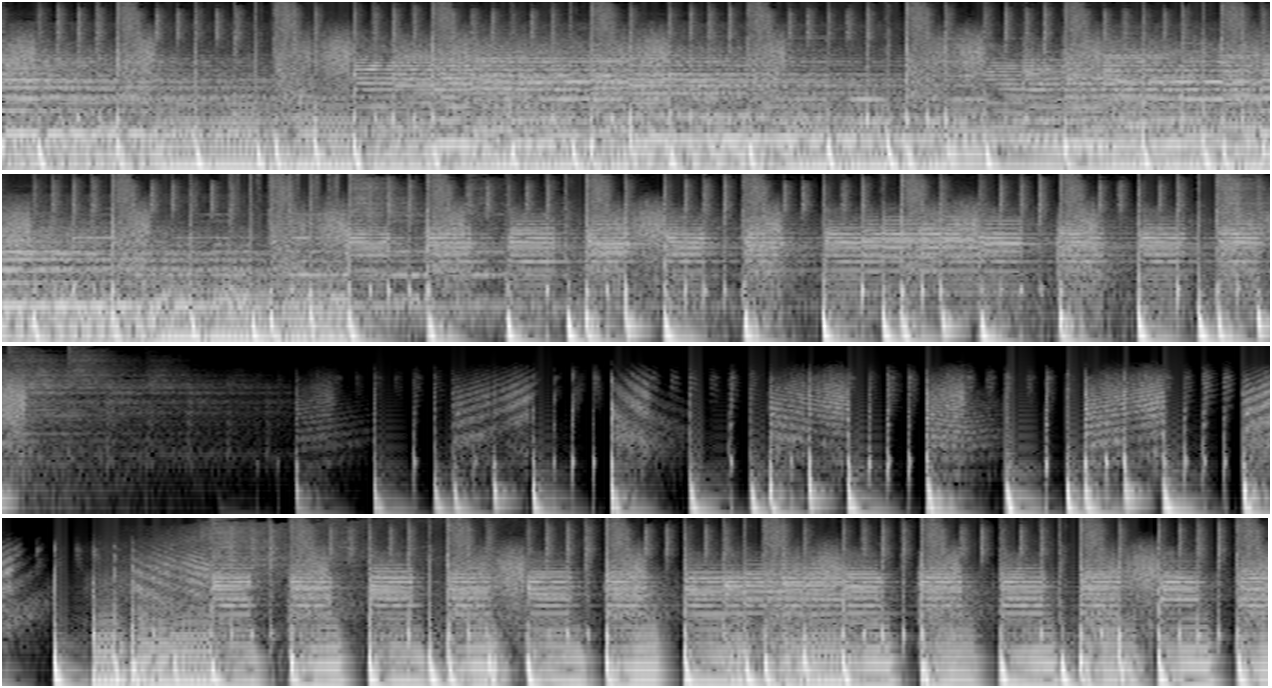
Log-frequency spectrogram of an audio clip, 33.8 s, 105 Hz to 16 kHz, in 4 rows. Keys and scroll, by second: 2.2 super+d, 6.2 Down, 6.3 Down, 6.8 Right, 12.3 Down, 12.7 Down, 13.7 Up, 15.4 Left, 32.9 d.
